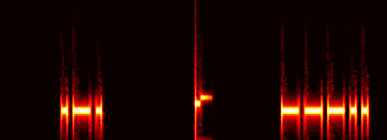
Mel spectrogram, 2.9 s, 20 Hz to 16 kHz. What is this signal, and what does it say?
Morse code, heard as a keyed tone, about 28 wpm, 700 Hz. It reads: R 8
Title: Single Letter-Number Alt - Rapid-Fire 28wpm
